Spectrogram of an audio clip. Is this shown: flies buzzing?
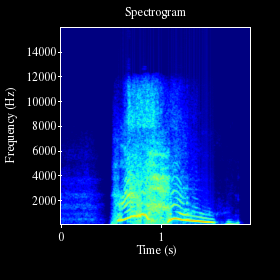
no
